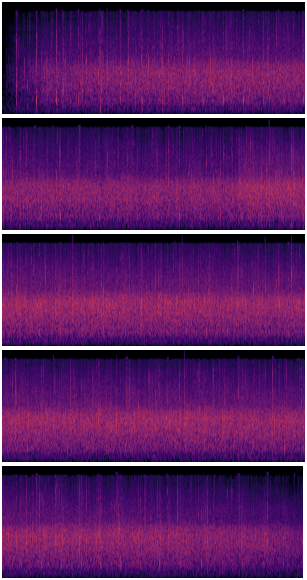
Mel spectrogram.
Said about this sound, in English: I will tell the bishop we prayed for him. I also want to tell him that we applauded him.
